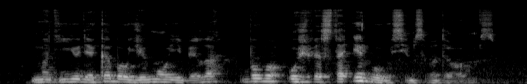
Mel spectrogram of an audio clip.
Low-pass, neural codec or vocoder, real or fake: 14.4 kHz; none; real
